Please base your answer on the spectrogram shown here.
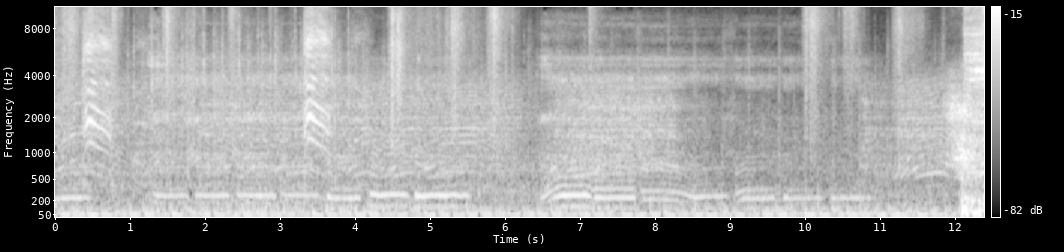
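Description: Crows caw again and again in Dead by Daylight, a string of harsh calls that sound fairly near, over a steady low hum from the game. A louder rush comes at the end.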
